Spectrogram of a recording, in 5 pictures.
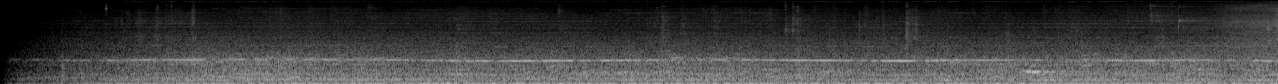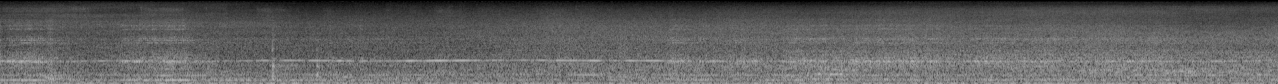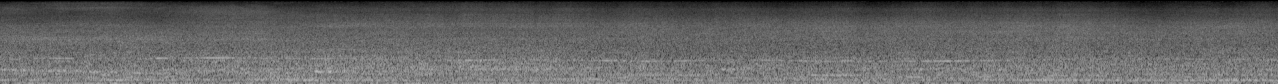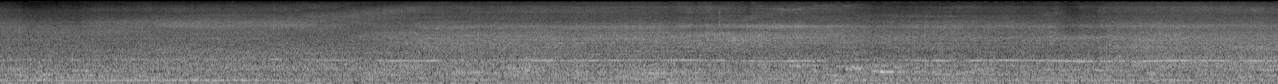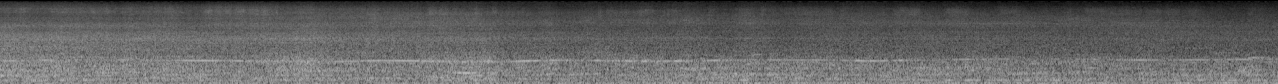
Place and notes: Japonia, Chiba-ken, Narita-shi, 成田国際空港 Terminal - floor polishing
cleaning crew is washing and polishing the floor in the terminal. (roland r-07)
6 October 2018, ~23:00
